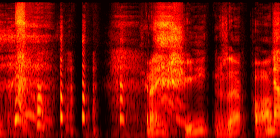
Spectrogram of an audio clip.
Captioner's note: laughs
